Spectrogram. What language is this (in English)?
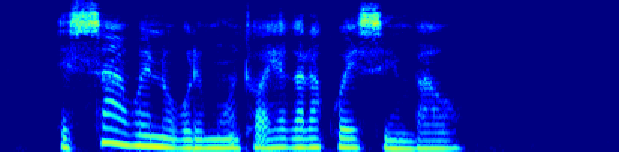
Ganda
